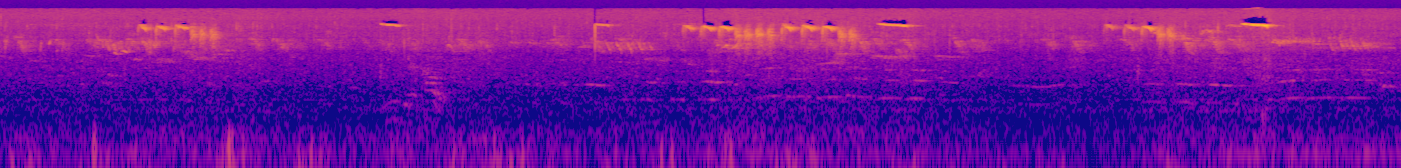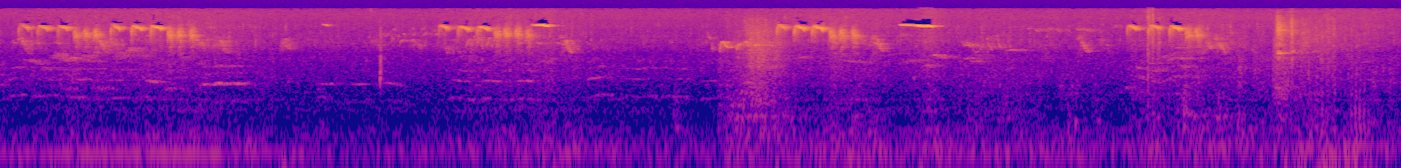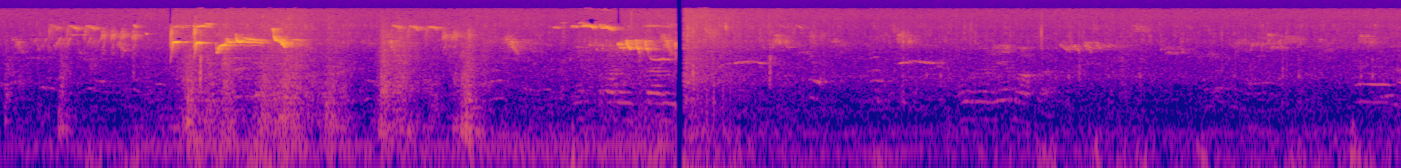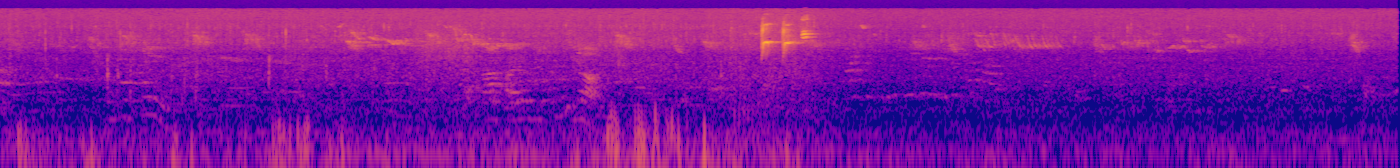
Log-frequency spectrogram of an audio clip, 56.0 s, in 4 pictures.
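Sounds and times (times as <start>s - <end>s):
birds chirping: 0.0s - 56.0s
wind rumbling on microphone: 43.8s - 45.7s, 47.9s - 49.6s.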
